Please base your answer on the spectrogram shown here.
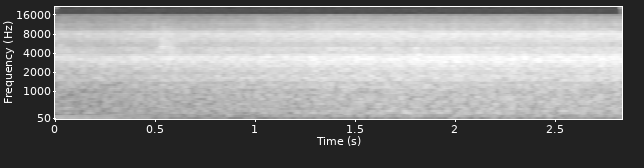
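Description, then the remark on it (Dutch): Steady rain pours down at the Gardenista 2022 garden show in a continuous, even hiss with a dense patter throughout, unbroken, with no voices. “En je bent weer terug in de regen, zoals je hoort.”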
